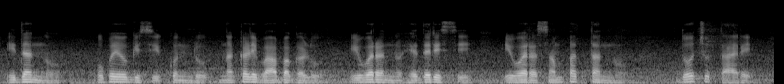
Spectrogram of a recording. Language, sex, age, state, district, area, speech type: Kannada, male, 18-30, Karnataka, Shimoga, rural, spontaneous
